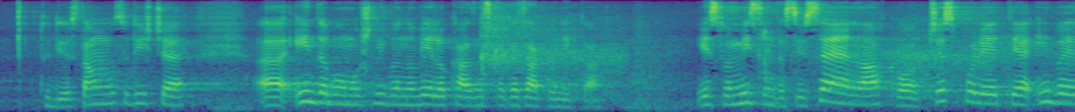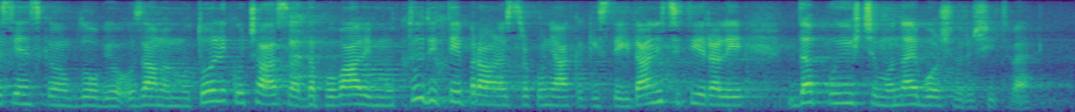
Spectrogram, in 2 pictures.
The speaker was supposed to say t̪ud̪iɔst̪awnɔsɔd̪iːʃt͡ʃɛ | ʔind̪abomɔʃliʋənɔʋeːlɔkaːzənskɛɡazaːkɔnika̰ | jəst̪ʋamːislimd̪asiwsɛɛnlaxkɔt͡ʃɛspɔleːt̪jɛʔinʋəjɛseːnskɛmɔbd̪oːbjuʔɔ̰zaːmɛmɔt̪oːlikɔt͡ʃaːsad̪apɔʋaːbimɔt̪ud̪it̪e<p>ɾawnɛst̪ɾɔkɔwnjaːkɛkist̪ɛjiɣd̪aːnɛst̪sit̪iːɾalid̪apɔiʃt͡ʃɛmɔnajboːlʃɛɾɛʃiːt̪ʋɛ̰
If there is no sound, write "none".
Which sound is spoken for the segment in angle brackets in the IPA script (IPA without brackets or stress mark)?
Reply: p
